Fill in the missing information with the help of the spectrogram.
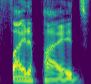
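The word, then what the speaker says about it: Pheidippides: were based on the run of phytopides. I think I'm saying that correct now. I was definitely saying it wrong last week.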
